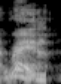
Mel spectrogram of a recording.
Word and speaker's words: Rao's: I've always said Rao's. I'm probably saying it wrong. Is it Rao's? It's just, there's a restaurant in New York City. – Rao's.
